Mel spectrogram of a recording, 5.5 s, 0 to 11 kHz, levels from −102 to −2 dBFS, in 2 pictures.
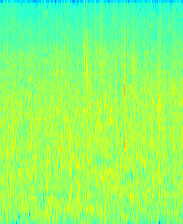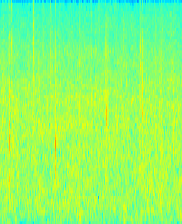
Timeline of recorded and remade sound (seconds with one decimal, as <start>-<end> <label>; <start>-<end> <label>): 0.0-5.5 remade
